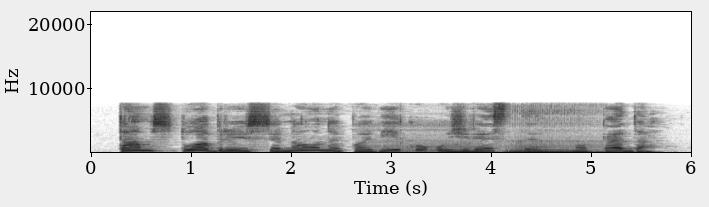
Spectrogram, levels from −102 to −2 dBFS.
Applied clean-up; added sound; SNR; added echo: none; Breathing; 8 dB; none.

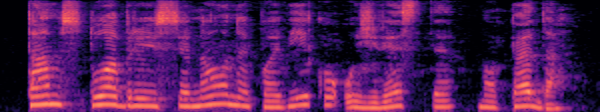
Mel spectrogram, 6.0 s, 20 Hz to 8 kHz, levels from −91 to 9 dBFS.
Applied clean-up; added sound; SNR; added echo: none; none; none; none.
